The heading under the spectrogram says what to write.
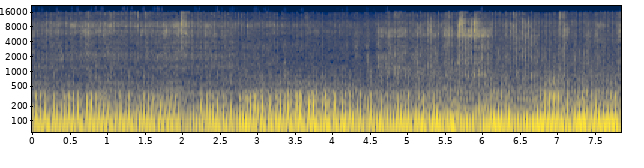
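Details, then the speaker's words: Motorcycle idling with its right-side carburetor float needle leaking, making that side run super rich: low, lumpy idle cutting out and skipping beats with near-backfires; owner will fix the float needle. "Yeah, you can hear it kind of cutting out and skipping a beat, almost a backfire, because this side is running super rich."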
